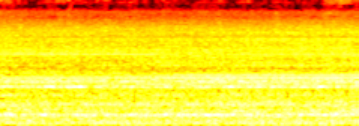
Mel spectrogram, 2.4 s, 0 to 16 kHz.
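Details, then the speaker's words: BougeRV portable diesel heater once warmed up (about 7-8 minutes to start blowing heat): steady blower rush and faint hum, fuel pump ticking heard at startup now gone; running normally. "It's quiet. Remember that fuel pump ticking? I don't hear it at all."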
